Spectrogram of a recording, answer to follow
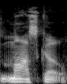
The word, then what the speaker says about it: Moscow: Moscow Idaho and it's spelled Moscow but it's pronounced Moscow whenever someone's moving to Idaho you always hear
